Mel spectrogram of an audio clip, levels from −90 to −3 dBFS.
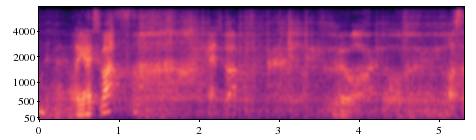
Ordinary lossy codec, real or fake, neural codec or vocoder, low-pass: none; fake; codec, 16 kHz in and 24 kHz out, 0.6 kbps, FocalCodec, streaming, 4096 codes; 7.2 kHz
